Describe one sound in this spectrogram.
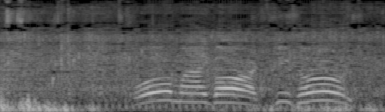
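Water splashes underfoot in a shallow stream.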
